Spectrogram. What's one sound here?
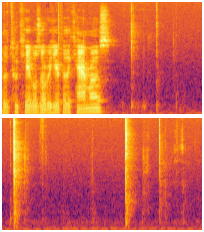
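A plastic pry tool clicks against a phone's parts.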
